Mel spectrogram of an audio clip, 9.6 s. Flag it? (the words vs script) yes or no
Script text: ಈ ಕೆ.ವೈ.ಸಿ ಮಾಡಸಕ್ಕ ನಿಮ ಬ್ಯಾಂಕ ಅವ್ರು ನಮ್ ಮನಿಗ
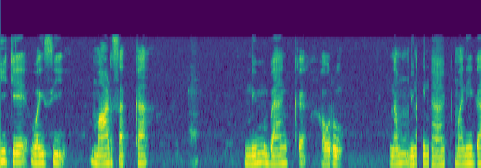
yes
